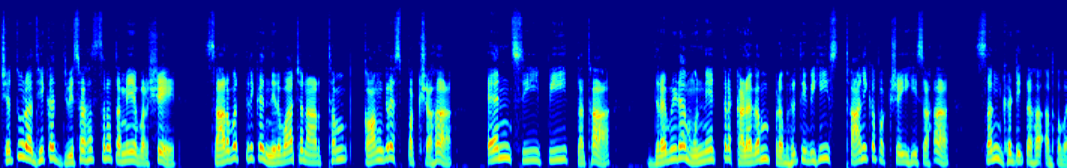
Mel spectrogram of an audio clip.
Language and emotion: Sanskrit, neutral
